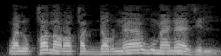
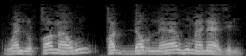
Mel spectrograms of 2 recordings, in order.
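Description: First: Said in the usual way. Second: والقمر said wal-qamaru with a clear u on the ra, slow; damma on ra of والقمر. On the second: Shown as a demonstration. Reciter demonstrating for students, والقمر ending in -ru. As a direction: end والقمر on -ru before قدرناه. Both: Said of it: "قرأ قالون برفع الراء هكذا".

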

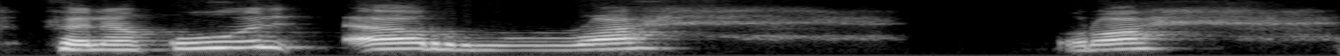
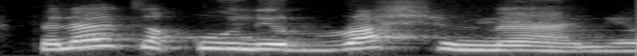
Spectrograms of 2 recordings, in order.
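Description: First: الرح slow, breath flowing softly; correct soft ح. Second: الرحمن with a bounce on the ح; wrong bounced ح. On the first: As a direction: say الرح gently. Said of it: "ليس رح". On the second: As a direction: add an echo to ح in الرحمن. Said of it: "لا تقلقليه". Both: Shown as a demonstration.

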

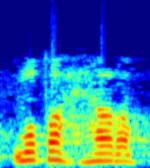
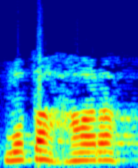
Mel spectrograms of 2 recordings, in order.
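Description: First: "مطهره" with thin "hae" between heavy ta and ra; correct light ha. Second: "مطهره" all dark, mu-tah-haw-ra; wrong heavy ha. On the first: Shown as a demonstration. Teacher correcting the student, thin ha. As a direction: slowly lighten only the ha of "مطهره". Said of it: "لكن اله هي المرققه". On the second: Retold or imitated. Teacher replays the student's mistake, heavy ha. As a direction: make the ha of "مطهره" thick, as the error. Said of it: "بتفخمها لي ليه هنا؟".

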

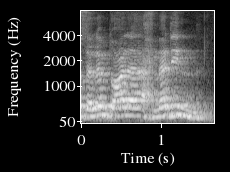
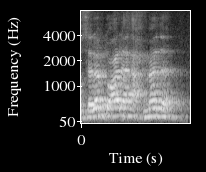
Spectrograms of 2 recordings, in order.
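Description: First: "أحمد" ending as "Ahmadin"; wrong kasra tanween. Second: "أحمد" ending as "Ahmada"; fatha genitive ending. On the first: Teacher showing what not to say, "أحمد" wrongly ending in "-in". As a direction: close "أحمد" on a nunated "-in". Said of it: "لا تقل". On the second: Teacher modelling the correct genitive, "أحمد" said with final "-a". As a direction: end "أحمد" on open a, no tanween. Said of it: "مجرور بالفتحة". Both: Shown as a demonstration.

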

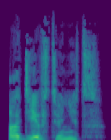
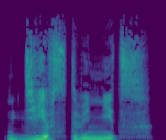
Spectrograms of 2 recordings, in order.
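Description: First: Slower, rising question. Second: Very slow, drawn-out mock menace; menacing answer. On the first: Glenna double-checks the witch's threat, questioning. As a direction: lift ДЕВСТВЕННИЦ into a doubtful question. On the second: Witch scares off the girl, mock menacing. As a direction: stretch out ДЕВСТВЕННИЦ, falling, to frighten. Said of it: "громко клацнув зубами". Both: A narrator's reading.

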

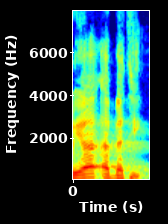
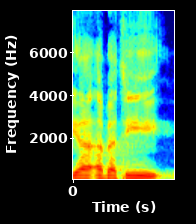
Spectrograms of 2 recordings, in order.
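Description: First: "أبتي" ending on short -ti; ta with kasra. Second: "أبتي" slowly held on a long ee. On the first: Teacher showing the first form, "أبتي" with short i. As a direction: keep the last i of "أبتي" brief. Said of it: "إبدال الياء تاء مكسورة". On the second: Teacher showing the fourth form, "أبتي" slow with long ee. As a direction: draw out the final ee of "أبتي". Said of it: "بالتاء والياء". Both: Shown as a demonstration.

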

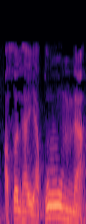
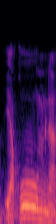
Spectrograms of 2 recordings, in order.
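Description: First: يقومن said louder and clearly stressed, falling at the end; stress on the original form. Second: Said in the usual way. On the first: Shown as a demonstration. Teacher stressing يقومن for students. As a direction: lean on يقومن to show the underlying form.

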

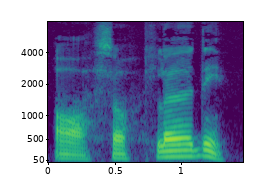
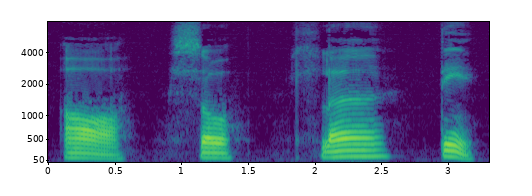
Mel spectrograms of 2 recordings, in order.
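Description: First: Said in the usual way. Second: "A, so, hle, di" with gaps between syllables; slow breakdown of "A, so, hle, di". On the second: Shown as a demonstration. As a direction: draw out "hle" with a faint H, apart from "A, so" and "di". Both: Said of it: "faint H sound like this".

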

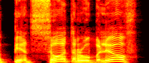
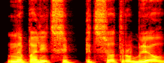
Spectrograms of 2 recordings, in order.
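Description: First: High, drawn-out exclamation of outrage; indignant cry. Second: Mild, higher-pitched plea; tentative son. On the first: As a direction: echo the sum in outraged disbelief. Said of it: "крикнул Иван". (возмущённый крик, протяжно и высоко) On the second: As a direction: start explaining to an angry father. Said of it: "начал Данила". (робкий голос сына) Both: A narrator's reading.

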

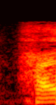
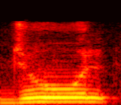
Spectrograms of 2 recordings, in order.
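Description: First: Long "aa" then undoubled jim in "حاجون"; "حاجون" with only one short jim; wrong single jim. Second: Long "aa" then held jim in "حاجون"; "حاجون" with both jims clearly shown; correct doubled jim. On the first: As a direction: slip off the jim of "حاجون" without holding it. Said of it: "ما ينفعش". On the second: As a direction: pause on the still jim before "uun" in "حاجون". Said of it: "لازم تبين الفرق". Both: Shown as a demonstration.

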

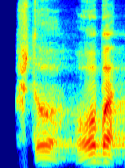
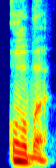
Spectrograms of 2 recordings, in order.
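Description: First: Questioning double-check, rising in pitch on оба; mild disbelief on оба; surprised. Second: Firm, louder оба as an order; curt, forceful оба; commanding. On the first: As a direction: ask оба as a puzzled question. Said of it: "удивился Моня". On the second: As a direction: state оба with finality, no question. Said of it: "велел я". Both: A narrator's reading.

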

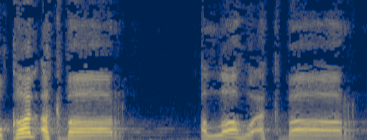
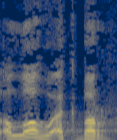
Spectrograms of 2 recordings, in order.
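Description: First: Slow أكبر with long final vowel, akbaar; مد باء أكبر. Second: أكبر with a short A after B; فتحة الباء القصيرة. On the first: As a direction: stretch the A after B in أكبر. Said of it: "لأن أكبر جمع كبر". («أكبر» بمدّ الباء: أكبار) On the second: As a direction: end أكبر on a short akbar, no stretching. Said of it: "الباء فتحة". («أكبر» بفتحة قصيرة على الباء) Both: Shown as a demonstration.

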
